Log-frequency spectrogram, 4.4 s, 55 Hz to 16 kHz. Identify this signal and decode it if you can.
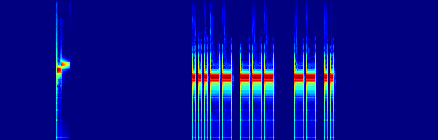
Morse code, heard as a keyed tone, about 38 wpm, 700 Hz. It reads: 3O MI
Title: Winter Field Day Exchanges 40wpm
